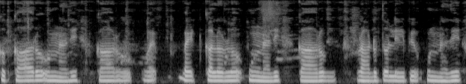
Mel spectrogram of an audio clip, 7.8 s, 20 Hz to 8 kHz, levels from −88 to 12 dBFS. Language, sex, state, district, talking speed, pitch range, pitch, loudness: Telugu, male, Telangana, Mahabubabad, 95 wpm, 145-155 Hz, 150 Hz, -18 LUFS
